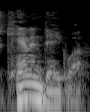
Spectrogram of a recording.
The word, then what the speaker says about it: Canandaigua: you say this and if if you actually look at it it's pretty much as it looks it's Canon daqua that is a Seneca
